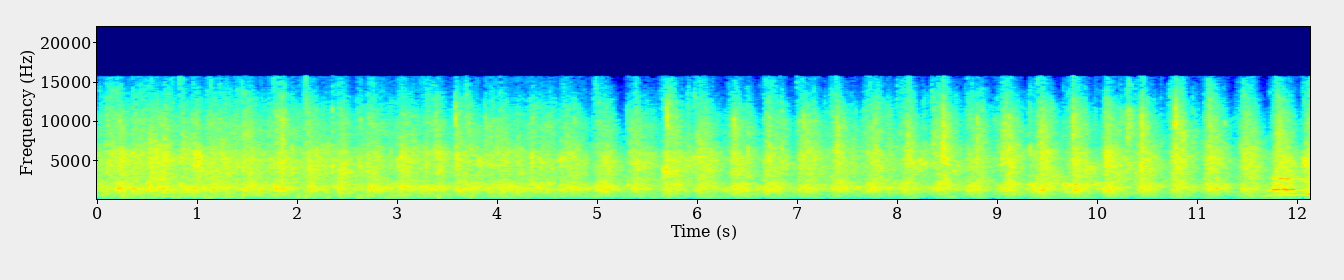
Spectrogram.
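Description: Theatre audience applauding at the end of a performance; about halfway through, the clapping falls into a rhythmic clap in unison.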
